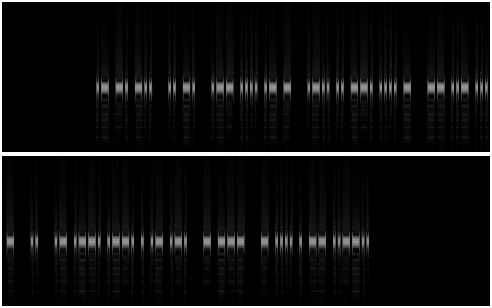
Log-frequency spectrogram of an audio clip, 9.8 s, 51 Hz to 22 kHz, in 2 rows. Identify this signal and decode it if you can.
Morse code, heard as a keyed tone, about 50 wpm, 700 Hz. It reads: AND IN WHAT LIGHT MUST I APPEAR TO THEM?
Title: Sentences from Top 1000 Words - Review Part 2 - 50wpm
